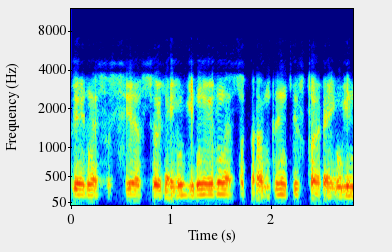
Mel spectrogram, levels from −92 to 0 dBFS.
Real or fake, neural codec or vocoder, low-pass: fake; codec, 16 kHz, 4 kbps, FreqCodec, smaller model; 7.2 kHz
